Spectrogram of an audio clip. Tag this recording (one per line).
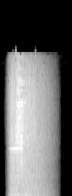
Dagger
Magic
Spell
Swing
Swish
Sword
Wind
Wizard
